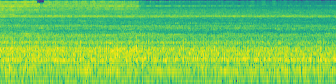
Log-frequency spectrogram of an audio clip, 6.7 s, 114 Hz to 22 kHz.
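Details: Hoover washing machine, 3.5 years old: constant heavy rumble with rough rattling throughout the run; owner unsure whether bearing or motor is the cause.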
